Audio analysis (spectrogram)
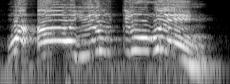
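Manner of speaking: demanding shout; angry shout. Shown as a demonstration. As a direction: scold them at full volume. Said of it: "Same words, same sentence. The impact is different".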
